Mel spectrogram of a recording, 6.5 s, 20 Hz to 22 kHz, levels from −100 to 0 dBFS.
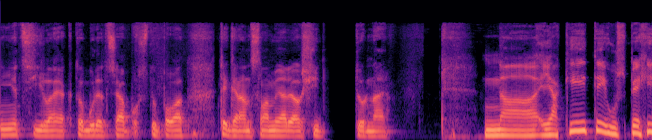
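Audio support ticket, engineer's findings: Call audio freeze, 3.23–3.57 s, right after "a další". A buzzy or hissy continuation of the last sound fades into about 0.23 s of near-silence, then speech resumes exactly where it stopped. Likely cause: the jitter buffer ran empty while packets were delayed. Unlike packet loss, no speech is missing. About 0.32 s is inserted, and call delay grows by that amount. Opus band-limit near 12 kHz throughout.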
